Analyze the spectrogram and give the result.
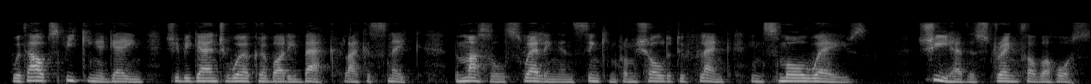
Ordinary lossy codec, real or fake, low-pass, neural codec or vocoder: AAC, 32 kbps; real; 7.2 kHz; none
